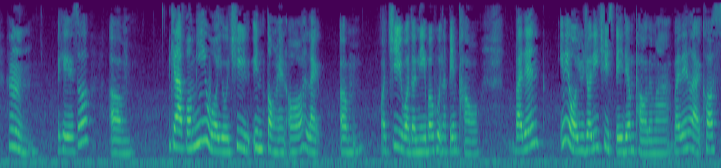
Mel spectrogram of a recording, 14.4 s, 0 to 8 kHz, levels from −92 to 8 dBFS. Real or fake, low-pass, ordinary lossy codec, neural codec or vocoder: real; 7.2 kHz; MP3, 32 kbps; none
